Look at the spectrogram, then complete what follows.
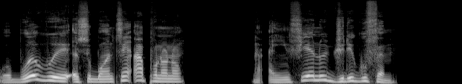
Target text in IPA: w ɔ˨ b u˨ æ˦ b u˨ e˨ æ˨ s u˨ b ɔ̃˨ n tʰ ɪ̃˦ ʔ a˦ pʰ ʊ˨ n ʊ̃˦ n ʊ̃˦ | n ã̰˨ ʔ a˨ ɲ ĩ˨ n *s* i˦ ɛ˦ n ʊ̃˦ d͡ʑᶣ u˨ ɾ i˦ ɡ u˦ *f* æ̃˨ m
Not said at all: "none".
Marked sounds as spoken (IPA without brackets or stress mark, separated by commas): f, f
